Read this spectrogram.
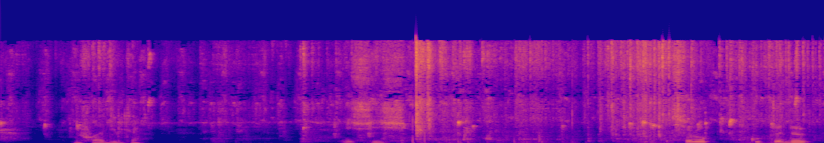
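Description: Small birds chirp and twitter.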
